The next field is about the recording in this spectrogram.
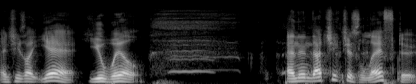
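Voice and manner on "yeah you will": rude, dismissive, brushing-off tone. Retelling how a woman on the phone answered a customer: imitating a dismissive retort. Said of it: "She was just dismissing customers".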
